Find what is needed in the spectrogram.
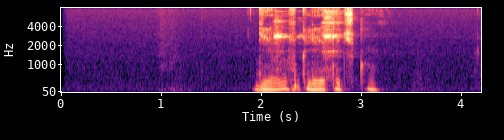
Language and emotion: Russian, neutral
